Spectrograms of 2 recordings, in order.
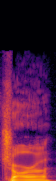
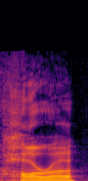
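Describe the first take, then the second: First: The name gets the common anglicized pronunciation. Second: The name gets its native, original pronunciation. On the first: This is how most people say the name. "Everyone says Chara" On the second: This is how the name is really said. "actually is, like, Hara"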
